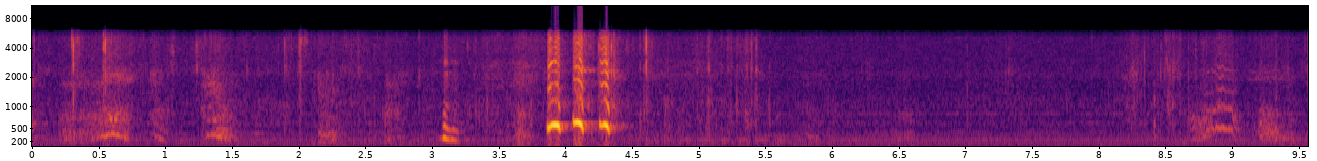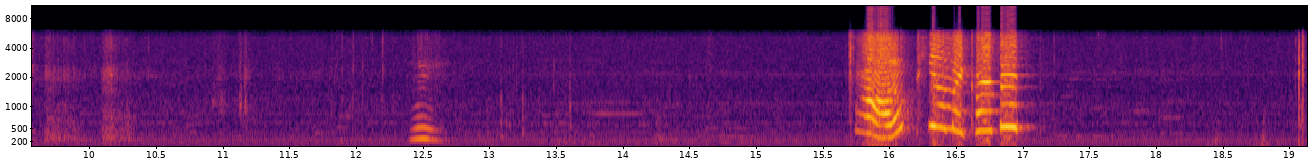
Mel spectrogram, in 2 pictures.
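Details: Dachshund puppies playing with their father give high squeaky yips and whines, with sudden loud barking bursts; low-quality recording.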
